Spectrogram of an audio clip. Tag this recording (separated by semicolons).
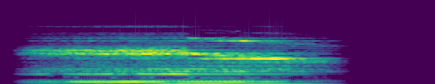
futuristic; game; intro; mograph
